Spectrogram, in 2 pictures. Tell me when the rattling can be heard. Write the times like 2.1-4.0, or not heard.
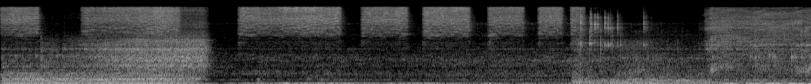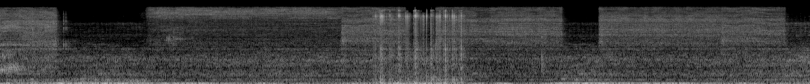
0.4-2.1, 7.7-8.2, 11.8-12.8.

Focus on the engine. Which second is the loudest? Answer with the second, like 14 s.
1 s.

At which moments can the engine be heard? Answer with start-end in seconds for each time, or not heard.
0.0-16.1.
